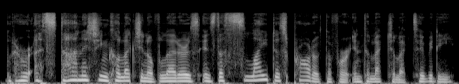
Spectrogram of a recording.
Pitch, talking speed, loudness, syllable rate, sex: 155 Hz, 185 wpm, -20 LUFS, 6.3 syllables/s, female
